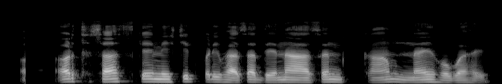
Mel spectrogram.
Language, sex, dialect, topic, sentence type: Magahi, female, Southern, banking, statement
